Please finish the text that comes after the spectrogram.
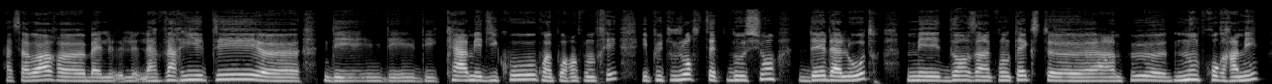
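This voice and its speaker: A woman's voice: on the low side, steady tone, measured pace, hardly any pauses, smooth, no echo, studio quality. A woman doctor talking about her work in a podcast interview, hesitant, with many fillers and restarts. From France, raised in Guadeloupe. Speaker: medical regulator doctor, guest.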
